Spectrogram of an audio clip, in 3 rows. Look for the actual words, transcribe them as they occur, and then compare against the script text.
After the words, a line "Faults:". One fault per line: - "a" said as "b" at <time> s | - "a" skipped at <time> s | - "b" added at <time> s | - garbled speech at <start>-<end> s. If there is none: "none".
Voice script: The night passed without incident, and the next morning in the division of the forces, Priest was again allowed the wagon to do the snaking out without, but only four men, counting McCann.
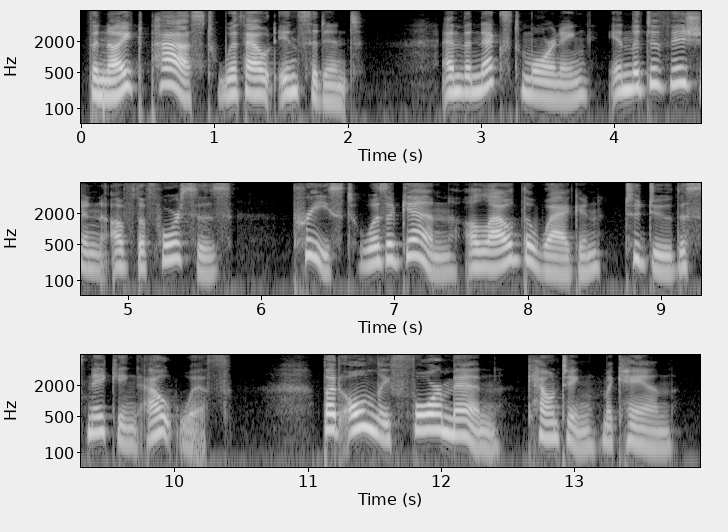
The night passed without incident, and the next morning in the division of the forces, Priest was again allowed the wagon to do the snaking out with, but only four men, counting McCann.
Faults:
- "without" said as "with" at 10.0 s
